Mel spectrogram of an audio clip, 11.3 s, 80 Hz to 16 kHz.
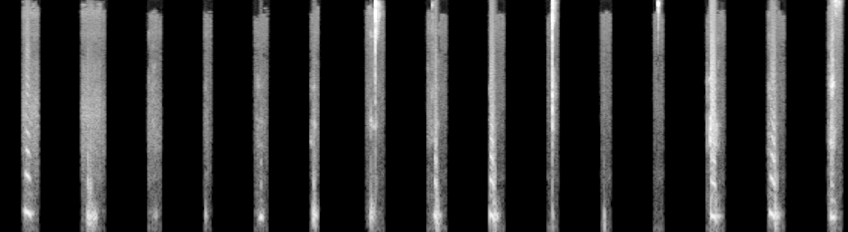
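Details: Bout of violent, loud hiccups lasting 13 hours 32 minutes, starting after breakfast, lunch and a cup of soda after dinner: sharp, voiced hiccups recurring about 75 a minute, irregular in spacing and loudness. Persistent hiccups.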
